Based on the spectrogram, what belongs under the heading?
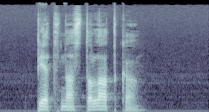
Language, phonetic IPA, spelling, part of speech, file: Polish, [ˌpʲjɛtnastɔˈlatka], piętnastolatka, noun, Pl-piętnastolatka.ogg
